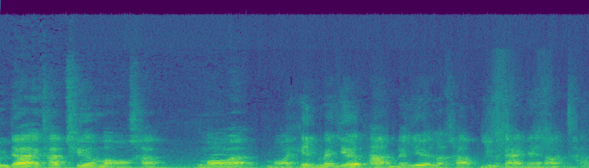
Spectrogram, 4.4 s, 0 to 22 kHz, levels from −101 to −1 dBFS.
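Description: At 1.85 s the speech abruptly switches to an adaptive stream at a lower bitrate, with no gap, and stays degraded to the end. Codec artefacts rise, which fits a slowed connection forcing Opus from roughly 64 down to 16 kbit/s.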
